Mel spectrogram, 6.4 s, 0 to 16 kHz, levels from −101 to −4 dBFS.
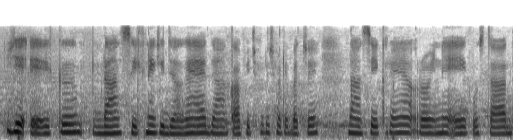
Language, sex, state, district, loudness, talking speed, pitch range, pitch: Hindi, female, Delhi, New Delhi, -19 LUFS, 195 wpm, 180-200 Hz, 190 Hz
